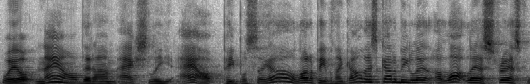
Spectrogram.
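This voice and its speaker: A man with a North Carolina accent talks at a fairly quick pace with hardly any pauses. His high pitch moves in a lively intonation. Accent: Southern US (North Carolina). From US South, western North Carolina (Burke County). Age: 60s. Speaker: car dealership executive. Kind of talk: interview. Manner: conversational.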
